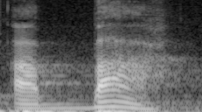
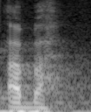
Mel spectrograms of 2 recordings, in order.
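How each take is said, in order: First: "Abba" with the stress on the final A; acento en la última. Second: Said in the usual way. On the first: Shown as a demonstration. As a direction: lean on the last A of "Abba", drawing it out. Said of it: "con acento en la última A". ("Abba" con acento en la última A) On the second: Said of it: "Si fuera solo padre diría".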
